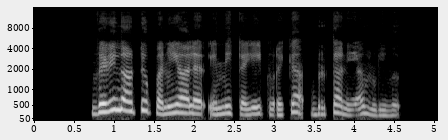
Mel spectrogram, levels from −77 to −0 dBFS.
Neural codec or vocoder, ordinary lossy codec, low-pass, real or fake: codec, 44.1 kHz, 2.6 kbps, DAC; none; 14.4 kHz; fake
